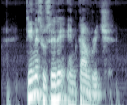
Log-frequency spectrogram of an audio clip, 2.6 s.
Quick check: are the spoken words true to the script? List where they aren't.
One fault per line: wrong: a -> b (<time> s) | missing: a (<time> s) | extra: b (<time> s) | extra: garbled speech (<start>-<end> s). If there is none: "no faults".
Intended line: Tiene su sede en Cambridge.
no faults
